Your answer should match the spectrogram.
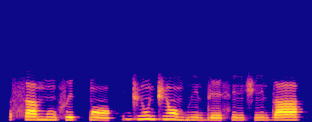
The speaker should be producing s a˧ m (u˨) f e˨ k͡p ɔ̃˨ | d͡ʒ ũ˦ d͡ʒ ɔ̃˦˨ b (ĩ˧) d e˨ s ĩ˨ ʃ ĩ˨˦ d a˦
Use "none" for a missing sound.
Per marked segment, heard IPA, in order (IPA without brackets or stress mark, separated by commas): ũ˨, ĩ˨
